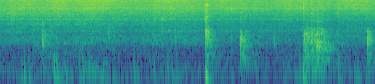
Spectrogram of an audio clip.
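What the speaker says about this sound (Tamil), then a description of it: "இதை நான் இந்த இஞ்சியை நான் இதிலே போட்டு வதக்கிடுறேன்." Ginger and green chillies sauté in a couple of spoons of oil in a kadai, a steady close hiss of frying broken by several sharp spoon scrapes and stirring knocks.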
